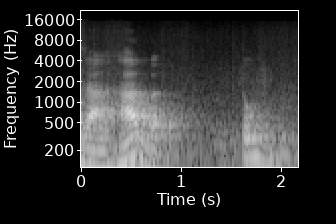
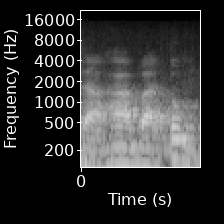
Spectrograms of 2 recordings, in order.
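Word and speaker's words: ذهبتم: Ya karena di kertas yang kita bagikan kemarin itu kita bacanya zahab tum. Sukun dulu banyak kan, zahabatum. Jadi nggak boleh zahabatum meskipun asal katanya zahaba.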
